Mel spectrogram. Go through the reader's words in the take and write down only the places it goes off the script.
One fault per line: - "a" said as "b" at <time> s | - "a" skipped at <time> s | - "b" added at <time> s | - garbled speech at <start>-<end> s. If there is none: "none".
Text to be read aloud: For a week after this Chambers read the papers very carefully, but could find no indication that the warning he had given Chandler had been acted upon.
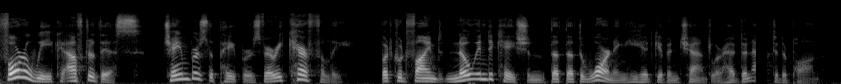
- "read" skipped at 2.1 s
- "that" added at 5.6 s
